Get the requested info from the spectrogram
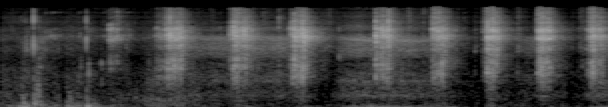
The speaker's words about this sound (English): I'm grinding the salt. This is ground coarse sea salt.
